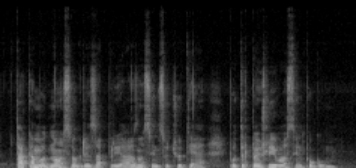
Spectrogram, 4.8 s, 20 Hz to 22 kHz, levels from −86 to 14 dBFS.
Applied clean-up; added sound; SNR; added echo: none; none; none; none.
